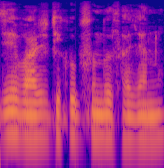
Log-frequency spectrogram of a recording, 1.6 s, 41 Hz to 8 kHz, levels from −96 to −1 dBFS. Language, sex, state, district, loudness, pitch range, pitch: Bengali, male, West Bengal, Purulia, -34 LUFS, 105-115 Hz, 110 Hz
